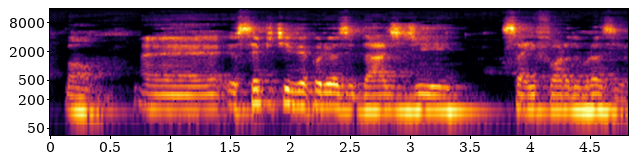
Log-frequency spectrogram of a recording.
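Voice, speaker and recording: A man speaks at a medium pitch in a monotone, flat way. Room echo is audible, and there is noticeable background noise. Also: fairly slow pace. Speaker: personal trainer, business owner. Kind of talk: live online interview. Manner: soft-spoken. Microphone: too quiet.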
